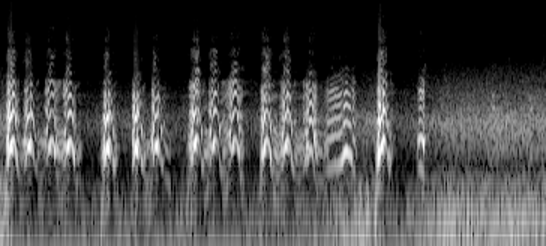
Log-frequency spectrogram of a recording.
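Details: Bella Boo, a Weimaraner, warning off the Labrador Bernie over his ball with a fast run of about fourteen rising-and-falling whiny yelps. One wavering drawn-out moan comes near the end, then quiet.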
